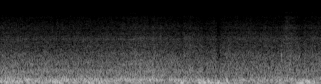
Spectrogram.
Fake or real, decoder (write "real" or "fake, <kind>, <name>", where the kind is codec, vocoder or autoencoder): real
